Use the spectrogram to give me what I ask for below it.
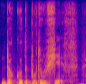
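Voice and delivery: ordinary delivery, nothing marked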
